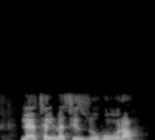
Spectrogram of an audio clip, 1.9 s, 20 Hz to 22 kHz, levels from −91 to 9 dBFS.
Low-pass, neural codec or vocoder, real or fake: 7.2 kHz; none; real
